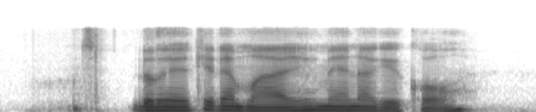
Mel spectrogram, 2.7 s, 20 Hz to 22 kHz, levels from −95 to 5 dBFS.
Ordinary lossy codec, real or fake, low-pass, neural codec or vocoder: none; fake; none; codec, 16 kHz, 0.8 kbps, ZipCodec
